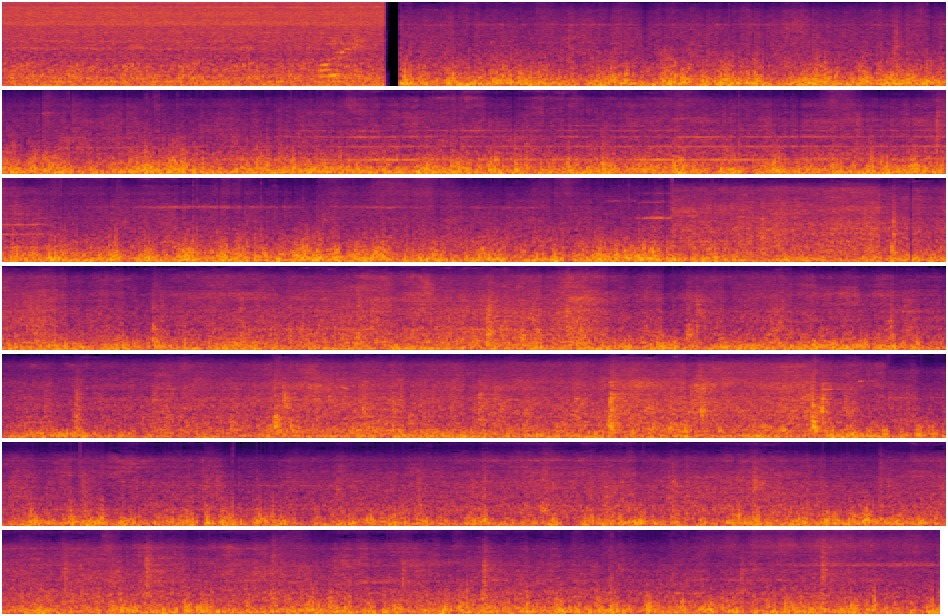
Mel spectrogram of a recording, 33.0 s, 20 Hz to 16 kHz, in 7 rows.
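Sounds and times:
train coaches rumbling: 0.0s - 33.0s.

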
